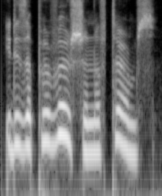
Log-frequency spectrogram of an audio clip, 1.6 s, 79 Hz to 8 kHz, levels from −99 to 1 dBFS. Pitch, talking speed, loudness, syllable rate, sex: 255 Hz, 220 wpm, -15 LUFS, 5.4 syllables/s, female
